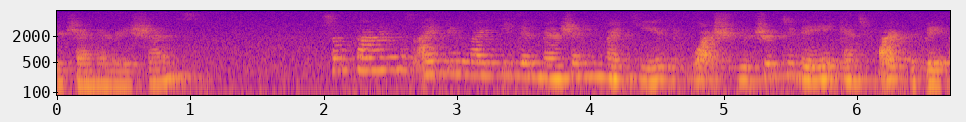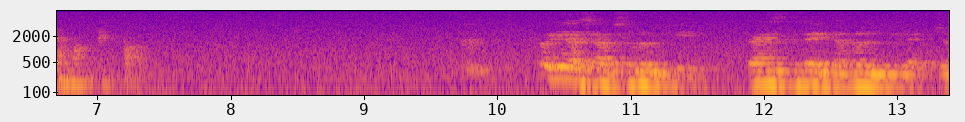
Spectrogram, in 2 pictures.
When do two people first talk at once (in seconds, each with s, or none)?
none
